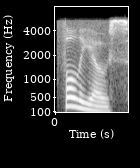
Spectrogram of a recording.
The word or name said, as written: foliose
